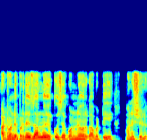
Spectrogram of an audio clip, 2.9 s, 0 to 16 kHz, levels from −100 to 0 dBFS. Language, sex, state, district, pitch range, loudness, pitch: Telugu, male, Andhra Pradesh, Krishna, 160-185 Hz, -14 LUFS, 170 Hz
